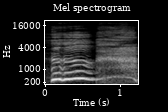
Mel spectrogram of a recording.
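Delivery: short high burst of laughter; bright laugh. Real, not acted. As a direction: laugh out fondly. Laughs reading Isaac's name.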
